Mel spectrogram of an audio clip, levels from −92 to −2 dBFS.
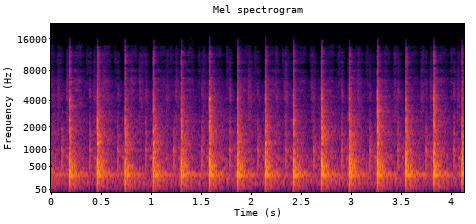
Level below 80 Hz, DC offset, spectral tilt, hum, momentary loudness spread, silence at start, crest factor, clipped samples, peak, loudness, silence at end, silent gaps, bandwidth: -56 dBFS; under 0.1%; -4 dB/octave; none; 5 LU; 0 s; 26 dB; under 0.1%; -2 dBFS; -27 LUFS; 0 s; none; 16 kHz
